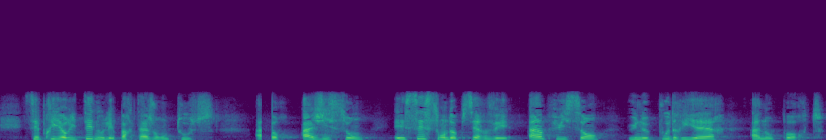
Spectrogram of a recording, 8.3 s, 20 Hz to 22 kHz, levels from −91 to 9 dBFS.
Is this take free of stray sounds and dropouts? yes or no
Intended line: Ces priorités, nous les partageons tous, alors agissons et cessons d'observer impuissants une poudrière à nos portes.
no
